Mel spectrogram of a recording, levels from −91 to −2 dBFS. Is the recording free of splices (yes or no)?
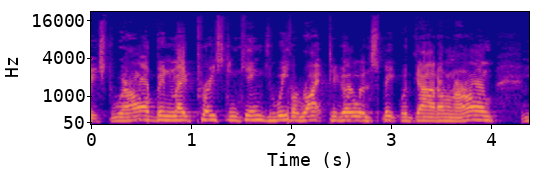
no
